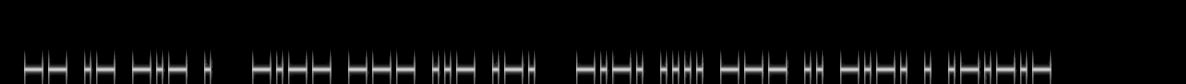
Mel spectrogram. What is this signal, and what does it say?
Morse code, heard as a keyed tone, about 20 wpm, 700 Hz. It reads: MAKE YOUR CHOICE.
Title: Sentences from Top 900 Words 20wpm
